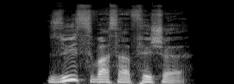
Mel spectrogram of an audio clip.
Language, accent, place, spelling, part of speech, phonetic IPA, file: German, Germany, Berlin, Süßwasserfische, noun, [ˈzyːsvasɐˌfɪʃə], De-Süßwasserfische.ogg
- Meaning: nominative/accusative/genitive plural of Süßwasserfisch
